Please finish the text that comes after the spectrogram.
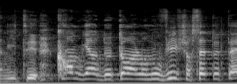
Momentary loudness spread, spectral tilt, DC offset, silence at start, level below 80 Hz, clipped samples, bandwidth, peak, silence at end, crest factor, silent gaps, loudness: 3 LU; -2.5 dB/octave; 5%; 0 s; -70 dBFS; under 0.1%; 15 kHz; 0 dBFS; 0 s; 18 dB; none; -17 LUFS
